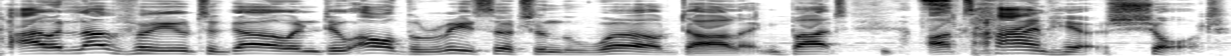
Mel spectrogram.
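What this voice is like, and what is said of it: Flirtatious old grandmother voice. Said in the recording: “you sound like my grandma hitting on a young man”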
